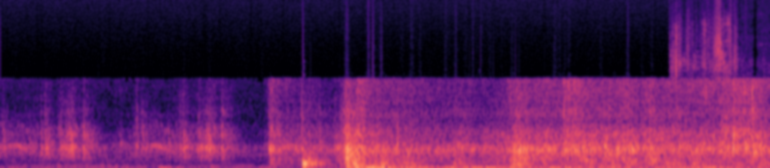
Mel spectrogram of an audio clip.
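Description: White tiger jumping into a plastic tub of water: water sloshing at first, then a heavy splash about four seconds in, followed by continuous loud splashing as the tiger thrashes in the water.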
